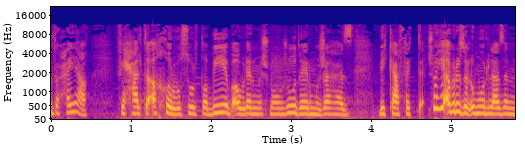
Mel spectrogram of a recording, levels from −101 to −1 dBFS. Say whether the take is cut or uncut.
cut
